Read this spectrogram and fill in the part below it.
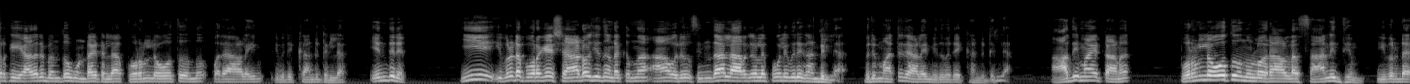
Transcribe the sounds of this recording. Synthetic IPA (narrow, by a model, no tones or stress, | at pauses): ɐrkːɨjaːðɐɾɐbe̞nd̪ʱɐʋɐmuɳɖaːjiʈ̬ːilːɐpurɐnlo̞ːɣɐt̪ːɨnenːɨʔo̞ɾaːɭejumḭʋɐɾekɐɳɖiʈːilːɐ̰ | e̞nd̪inɨ | iːiʋɐɾuɽe̞purɐɣeɕaːɽo̞ːd͡ʑinːnɐɽɐkːunːɐʔaːo̞ɾusind̪ʱaːlaːrɡɐɣɐɭe̞pːo̞ːleiʋɐɾukɐɳɖilːɐ̰oɾumɐtːo̞ɾaːɭɐjumiðuʋɐɾekɐɳɖiʈːilːɐ̰ | a̰ːd̪ʱjɐmaːjiʈːaːɳɨ | purɐnlo̞ːɣɐt̪ːɨenːuɭːɐoɾaːɭuɽesaːnːid̪ʱjɐmiʋɐɾuɽe̞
